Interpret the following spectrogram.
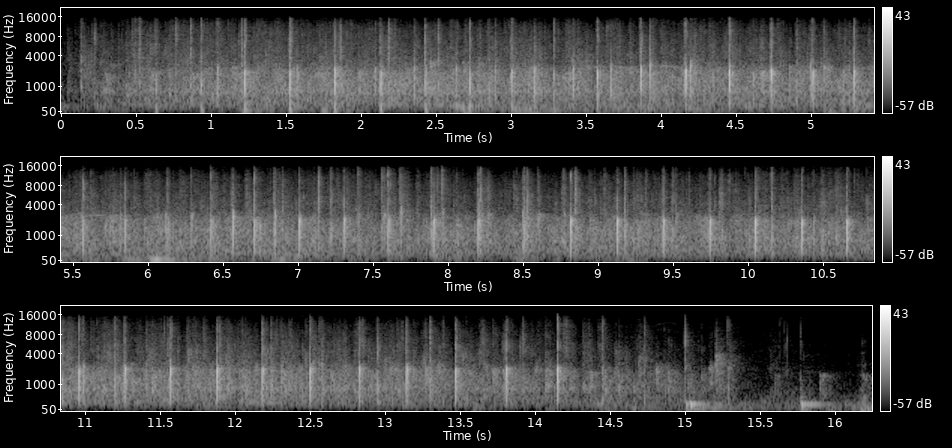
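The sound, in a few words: audience applause at commission meeting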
